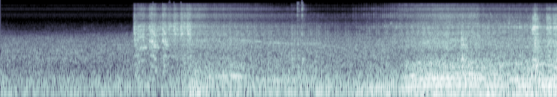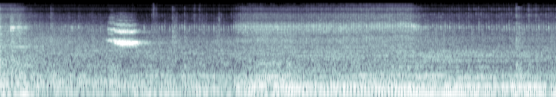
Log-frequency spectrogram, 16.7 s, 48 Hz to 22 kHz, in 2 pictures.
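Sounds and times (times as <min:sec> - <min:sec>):
car engine rumbling as the car drives away: 0:02.0 - 0:09.7, 0:10.6 - 0:16.6
high squeal: 0:10.0 - 0:10.7.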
